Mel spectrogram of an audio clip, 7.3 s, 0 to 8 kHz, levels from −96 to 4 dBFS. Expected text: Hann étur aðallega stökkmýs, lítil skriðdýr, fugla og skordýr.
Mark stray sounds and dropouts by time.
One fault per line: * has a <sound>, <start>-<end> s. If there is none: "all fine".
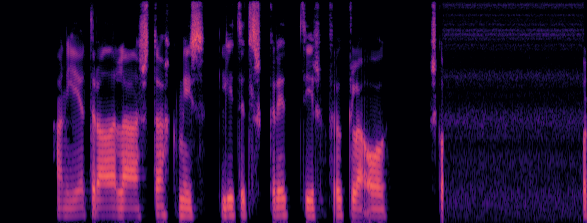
all fine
